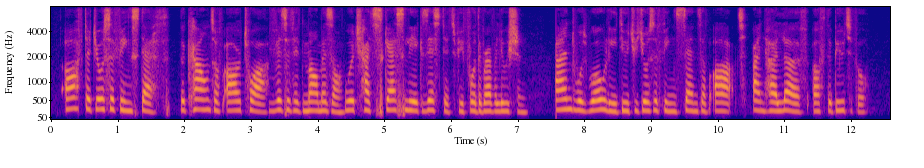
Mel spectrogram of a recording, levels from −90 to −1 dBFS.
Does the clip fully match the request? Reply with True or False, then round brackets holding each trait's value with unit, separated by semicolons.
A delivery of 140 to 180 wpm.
True (150 wpm)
